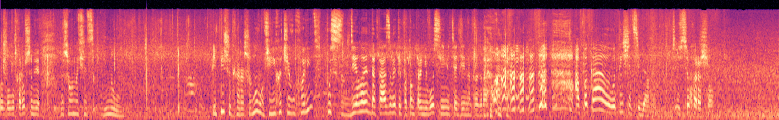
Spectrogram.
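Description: A woman talks with animation close by.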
